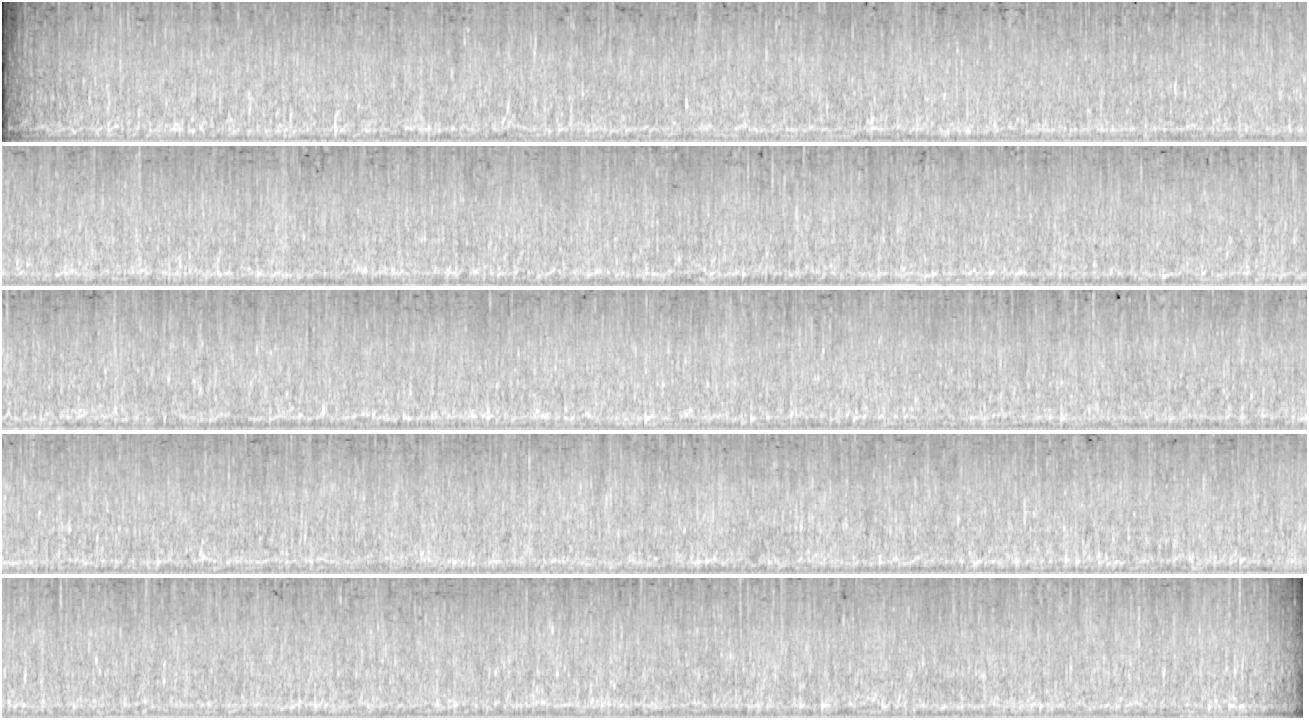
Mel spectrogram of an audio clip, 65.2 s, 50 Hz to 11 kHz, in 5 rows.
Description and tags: Little Babbling Brook
Sennheiser MKH 8040/MKH 30 MS in a Cinela Pianissimo windshield into a Sound Devices 744T; limiters on, no HPF. Stereo-linked 50-50 blend. Normalized to 0dBFS with no processing of any kind.
This sound effect acts as a demonstration of this stereo pair mic combination right out of the box.
I live less than a mile from a major interstate, so there is a bit of low end rumble that will need to be removed when using this sound effect.
Brook, Suburban, Field-Recording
